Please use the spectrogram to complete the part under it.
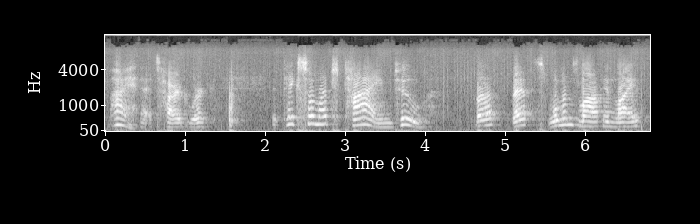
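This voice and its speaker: A woman's voice: medium pitch, animated, slow pace. A woman playing a tired, resigned old-time housewife with a plaintive manner, in 1950s educational film style. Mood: weary, resigned. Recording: noisy 1950s film soundtrack.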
